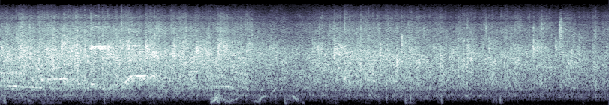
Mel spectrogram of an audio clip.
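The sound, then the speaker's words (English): Church audience applause welcoming a pastor to the platform, a sustained roar of many hands clapping, slightly easing in level partway through but continuing to the end. “So let's put our hands together.”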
